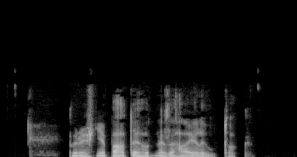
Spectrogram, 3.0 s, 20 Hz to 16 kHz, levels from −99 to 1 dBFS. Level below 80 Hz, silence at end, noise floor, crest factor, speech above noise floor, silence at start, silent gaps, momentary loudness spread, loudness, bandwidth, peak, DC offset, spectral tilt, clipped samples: -42 dBFS; 0.5 s; -49 dBFS; 22 dB; 22 dB; 0.25 s; none; 21 LU; -27 LUFS; 7.6 kHz; -6 dBFS; under 0.1%; -6.5 dB/octave; under 0.1%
